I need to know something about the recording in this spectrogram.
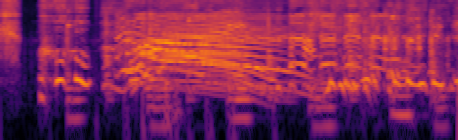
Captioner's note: chuckles; laughing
